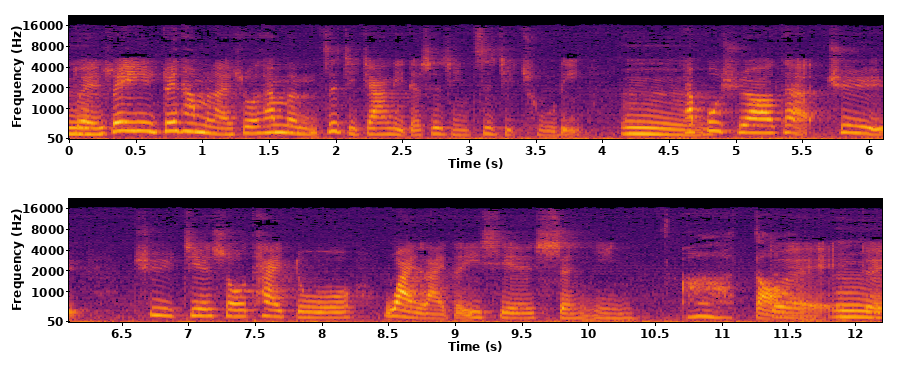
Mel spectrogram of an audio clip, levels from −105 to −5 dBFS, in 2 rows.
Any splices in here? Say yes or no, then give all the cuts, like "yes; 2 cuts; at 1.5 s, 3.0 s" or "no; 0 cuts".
no; 0 cuts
